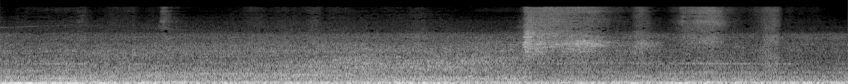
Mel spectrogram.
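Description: Steady low rumble with a brief hissing burst about five seconds in.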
